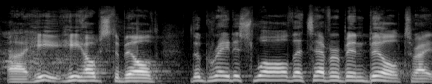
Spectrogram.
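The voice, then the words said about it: Imitates another person's voice. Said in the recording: “That's a terrible impression of him”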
